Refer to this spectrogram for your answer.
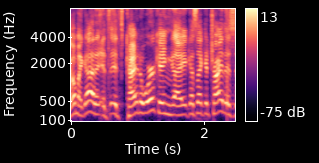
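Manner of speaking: fake confused. Recounting a superhero show scene, doing Lombard feigning confusion. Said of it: "he acts like he doesn't know what he's doing".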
